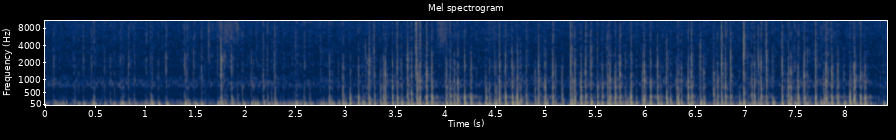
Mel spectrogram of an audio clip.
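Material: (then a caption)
Plastic. Long painted nails tap and scratch the black plastic back of a tablet held flat on a lap. Quick, dense, dull taps and crackly scratches run steadily throughout, mostly low and muffled, each tap dying away almost instantly.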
